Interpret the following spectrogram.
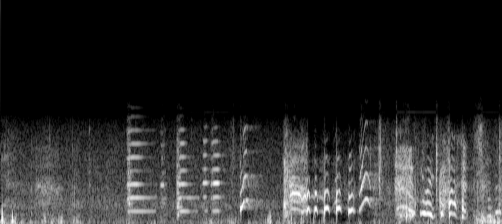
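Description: A few short bowed violin notes on one high pitch: a single held note, then several quick strokes on the same note, like a player checking her pitch. They are followed by a rising glide and then a rapid run of short, high, wavering vocal calls.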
